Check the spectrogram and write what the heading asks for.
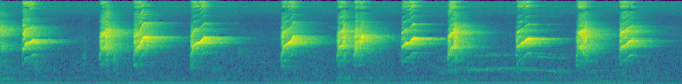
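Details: Sooty-headed bulbul calling to companions, used as a lure: a series of short harsh notes, each sliding into a brief whistled tail, repeated roughly every half second to second, with a faint low hum underneath.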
